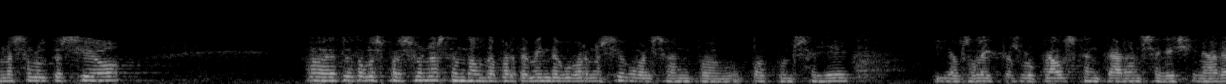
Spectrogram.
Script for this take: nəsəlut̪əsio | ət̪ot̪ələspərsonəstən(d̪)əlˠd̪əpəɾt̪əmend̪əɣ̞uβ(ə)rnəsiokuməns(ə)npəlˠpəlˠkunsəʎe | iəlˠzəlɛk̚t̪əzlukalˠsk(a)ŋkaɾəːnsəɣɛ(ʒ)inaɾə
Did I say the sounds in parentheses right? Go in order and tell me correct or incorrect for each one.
correct, correct, incorrect: a, incorrect: ə, incorrect: ʃ

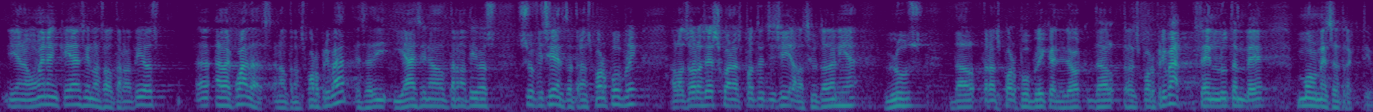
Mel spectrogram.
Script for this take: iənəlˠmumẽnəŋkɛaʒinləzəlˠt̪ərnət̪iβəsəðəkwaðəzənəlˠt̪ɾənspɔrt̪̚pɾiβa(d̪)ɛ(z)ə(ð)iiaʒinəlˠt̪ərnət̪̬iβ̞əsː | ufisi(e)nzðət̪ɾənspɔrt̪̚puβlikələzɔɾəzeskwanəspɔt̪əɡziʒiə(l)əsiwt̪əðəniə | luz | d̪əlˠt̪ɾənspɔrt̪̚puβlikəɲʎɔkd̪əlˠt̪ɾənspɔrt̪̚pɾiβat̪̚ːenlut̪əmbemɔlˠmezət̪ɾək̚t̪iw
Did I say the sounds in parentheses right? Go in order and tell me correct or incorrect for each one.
incorrect: t̪, correct, correct, correct, correct

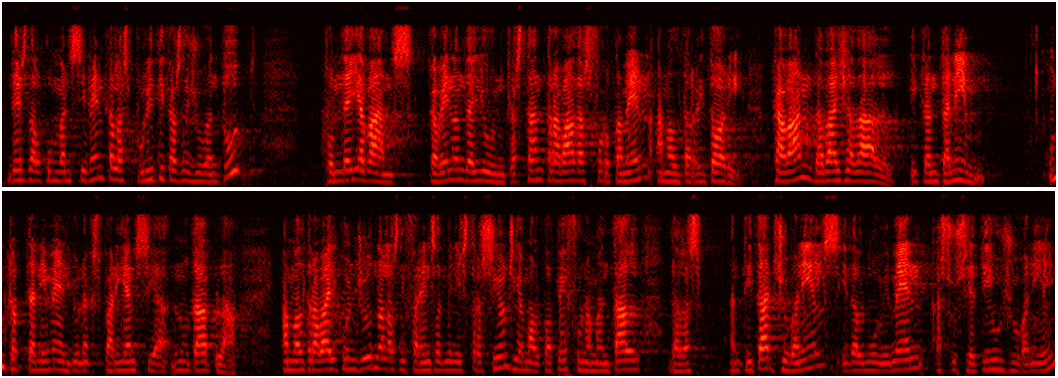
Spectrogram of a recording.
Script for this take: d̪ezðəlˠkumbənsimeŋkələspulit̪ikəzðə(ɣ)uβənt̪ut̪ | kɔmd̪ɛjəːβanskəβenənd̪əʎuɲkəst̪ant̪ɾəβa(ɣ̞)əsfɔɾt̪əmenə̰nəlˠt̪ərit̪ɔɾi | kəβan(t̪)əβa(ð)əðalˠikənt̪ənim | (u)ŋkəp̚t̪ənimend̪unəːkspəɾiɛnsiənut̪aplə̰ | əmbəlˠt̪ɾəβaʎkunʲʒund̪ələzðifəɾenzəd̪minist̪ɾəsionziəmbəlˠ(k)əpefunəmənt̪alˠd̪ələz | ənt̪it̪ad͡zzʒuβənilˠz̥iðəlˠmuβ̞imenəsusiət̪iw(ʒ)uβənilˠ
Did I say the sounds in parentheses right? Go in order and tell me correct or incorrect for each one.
incorrect: ʒ, incorrect: ð̞, incorrect: d̪, incorrect: ʒ, correct, incorrect: p, correct

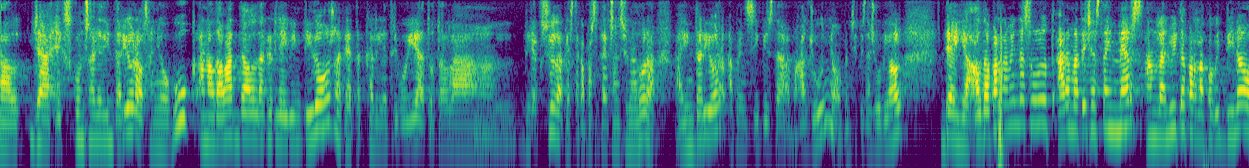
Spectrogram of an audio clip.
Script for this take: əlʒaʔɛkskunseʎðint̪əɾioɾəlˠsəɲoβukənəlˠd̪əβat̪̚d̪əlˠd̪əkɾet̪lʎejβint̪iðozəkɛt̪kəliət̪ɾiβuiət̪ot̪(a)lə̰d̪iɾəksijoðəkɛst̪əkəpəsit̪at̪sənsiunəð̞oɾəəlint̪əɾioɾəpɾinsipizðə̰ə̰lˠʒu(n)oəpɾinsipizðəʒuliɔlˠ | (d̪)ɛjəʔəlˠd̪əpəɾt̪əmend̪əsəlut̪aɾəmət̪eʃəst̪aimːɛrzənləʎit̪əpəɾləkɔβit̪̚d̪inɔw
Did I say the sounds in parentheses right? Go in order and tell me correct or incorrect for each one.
incorrect: ə, incorrect: ɲ, correct

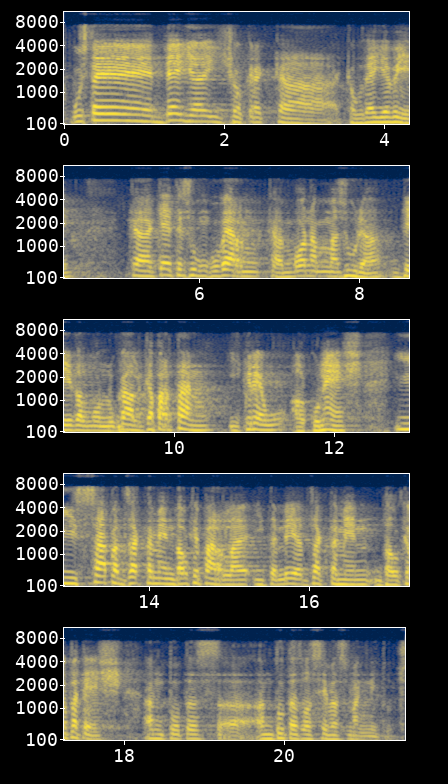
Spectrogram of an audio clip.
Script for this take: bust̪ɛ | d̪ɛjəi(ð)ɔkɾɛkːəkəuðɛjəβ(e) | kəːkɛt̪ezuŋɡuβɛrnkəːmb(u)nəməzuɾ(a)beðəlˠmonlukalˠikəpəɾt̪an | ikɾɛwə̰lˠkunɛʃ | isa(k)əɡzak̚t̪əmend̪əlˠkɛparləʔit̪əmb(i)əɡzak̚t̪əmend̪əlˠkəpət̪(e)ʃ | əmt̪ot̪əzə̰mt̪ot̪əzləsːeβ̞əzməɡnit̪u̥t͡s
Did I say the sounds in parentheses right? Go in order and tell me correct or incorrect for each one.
incorrect: ʒ, correct, incorrect: ɔ, incorrect: ə, incorrect: p, incorrect: e, incorrect: ɛ

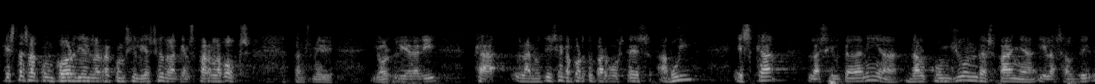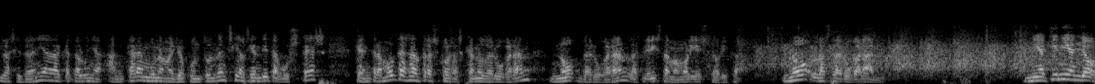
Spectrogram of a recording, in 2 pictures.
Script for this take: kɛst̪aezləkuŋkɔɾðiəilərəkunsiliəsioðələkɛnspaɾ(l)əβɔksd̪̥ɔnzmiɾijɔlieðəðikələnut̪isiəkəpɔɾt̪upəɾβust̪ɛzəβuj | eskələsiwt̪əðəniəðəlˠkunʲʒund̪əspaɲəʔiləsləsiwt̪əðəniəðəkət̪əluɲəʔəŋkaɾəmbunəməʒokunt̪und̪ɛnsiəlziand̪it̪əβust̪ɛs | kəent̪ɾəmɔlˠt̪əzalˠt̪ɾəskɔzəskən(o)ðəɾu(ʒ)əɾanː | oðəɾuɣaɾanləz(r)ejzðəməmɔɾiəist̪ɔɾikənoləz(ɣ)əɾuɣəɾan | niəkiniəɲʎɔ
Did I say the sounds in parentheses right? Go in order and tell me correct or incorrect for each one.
correct, correct, incorrect: ɣ, incorrect: ʎ, incorrect: ð

